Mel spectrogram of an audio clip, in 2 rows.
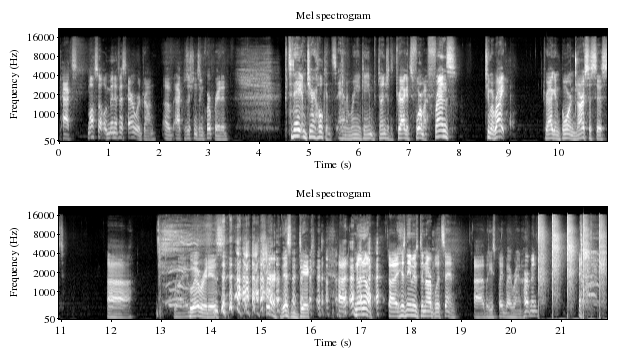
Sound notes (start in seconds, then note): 3.5 takes deep breath; 12.9 laughs; 20.5 claps loudly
